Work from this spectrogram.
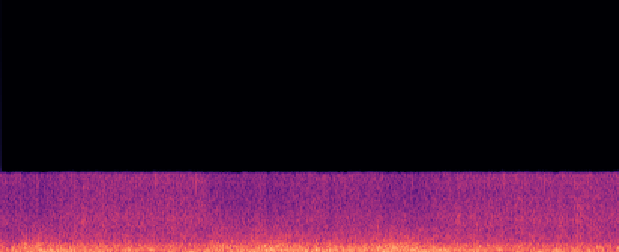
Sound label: storm; The Amazing Spectacular Ordinary Bottle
